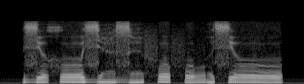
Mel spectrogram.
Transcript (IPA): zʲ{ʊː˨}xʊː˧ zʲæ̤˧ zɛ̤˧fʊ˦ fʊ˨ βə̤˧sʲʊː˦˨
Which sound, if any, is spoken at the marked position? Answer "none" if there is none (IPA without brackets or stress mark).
ʊ˨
